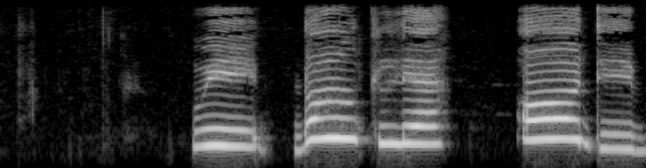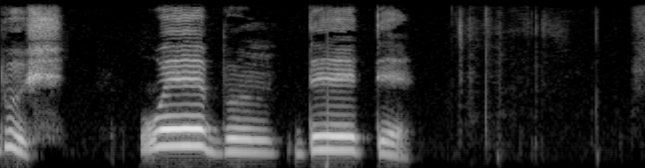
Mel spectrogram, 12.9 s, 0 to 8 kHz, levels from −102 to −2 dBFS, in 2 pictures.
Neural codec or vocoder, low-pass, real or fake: none; 7.2 kHz; real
